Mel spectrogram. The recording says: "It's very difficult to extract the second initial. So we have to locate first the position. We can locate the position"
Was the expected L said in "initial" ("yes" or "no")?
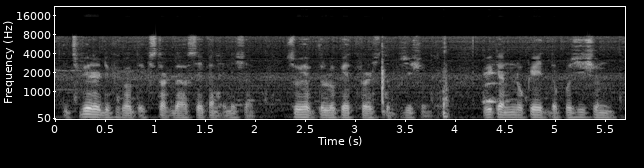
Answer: no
